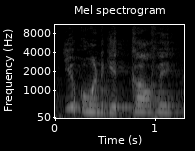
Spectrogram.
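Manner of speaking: can't believe she's walking off now; incredulous. Retold or imitated. Panicked son asking the tax lady about coffee, incredulous.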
